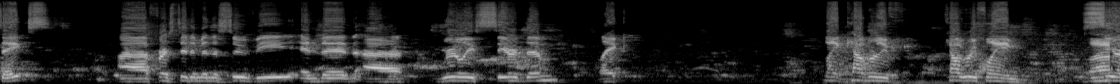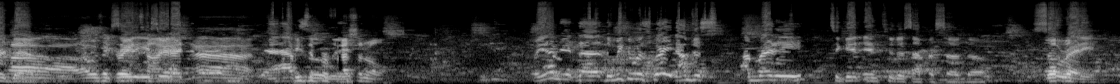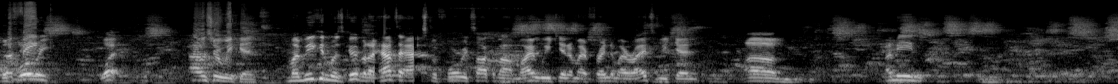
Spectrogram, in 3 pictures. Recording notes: Recorded live on location at Northside Drafthouse in Richardson, TX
